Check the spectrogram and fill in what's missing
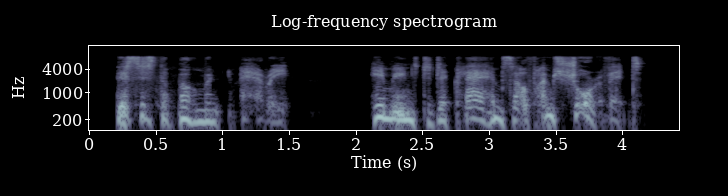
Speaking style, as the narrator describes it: Bennet whispered loudly into her ear

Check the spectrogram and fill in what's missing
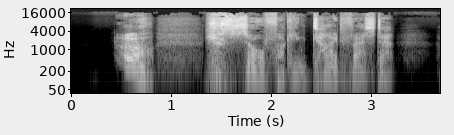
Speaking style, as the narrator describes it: grunted

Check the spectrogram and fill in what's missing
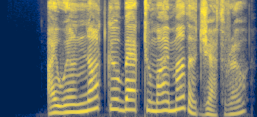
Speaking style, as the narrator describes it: exclaimed impetuously

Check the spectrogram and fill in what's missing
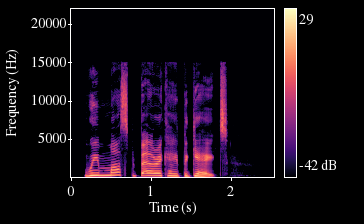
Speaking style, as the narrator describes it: Rosmarin called out

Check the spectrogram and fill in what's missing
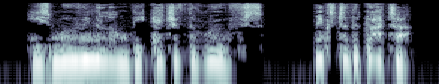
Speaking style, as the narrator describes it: Pan whispered

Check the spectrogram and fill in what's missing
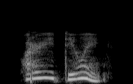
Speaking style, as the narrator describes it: whispered

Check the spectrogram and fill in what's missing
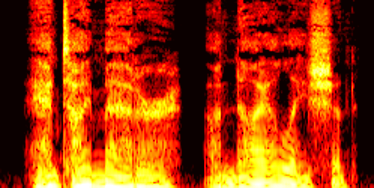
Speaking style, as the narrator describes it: Day breathed

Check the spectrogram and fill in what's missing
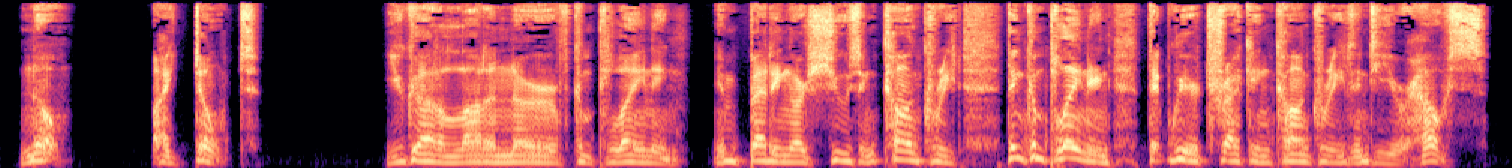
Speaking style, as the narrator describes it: Roy growled

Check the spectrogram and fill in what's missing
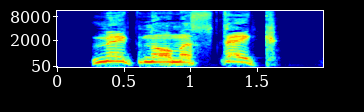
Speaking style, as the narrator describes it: Nayur roared over their cries

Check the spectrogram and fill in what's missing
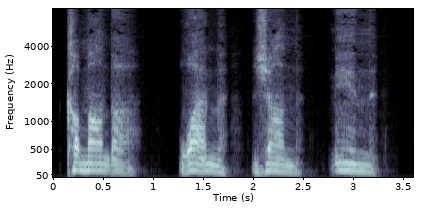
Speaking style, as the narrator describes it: In a ghost of a voice he said

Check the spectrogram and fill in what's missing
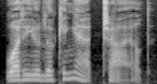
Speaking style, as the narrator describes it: she asked gently

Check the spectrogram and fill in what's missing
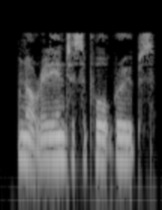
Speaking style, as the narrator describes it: Friday grumbled

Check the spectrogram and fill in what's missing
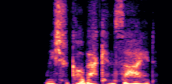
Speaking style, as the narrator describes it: she said in a half whisper

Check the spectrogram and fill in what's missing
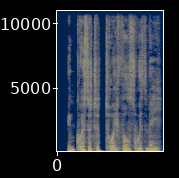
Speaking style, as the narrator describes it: he said softly, like he was trying to coax a skittish cat down from a windowsill

